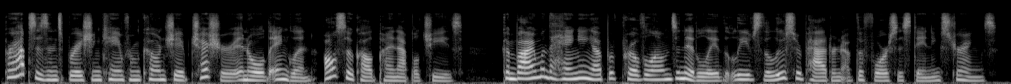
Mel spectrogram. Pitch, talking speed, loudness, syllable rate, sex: 220 Hz, 200 wpm, -20 LUFS, 6.3 syllables/s, female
